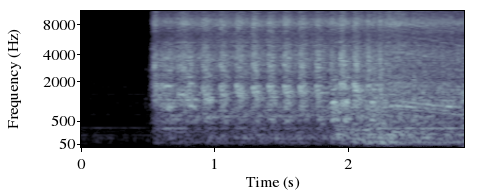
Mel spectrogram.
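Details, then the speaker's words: Mitsubishi diesel truck that ran out of fuel and sat several days, after bleeding the fuel system: catches after a short silence and runs shaky and uneven, because the injection pump line from the filter is still empty of fuel, with air. "emang agak sedikit bergetar dulu nih. Nah, ini bergetar. Kenapa bergetar? Jadi BBM dari pompa dari pompa masuk ke filter, dari filter ke bospomnya itu masih kosong."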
